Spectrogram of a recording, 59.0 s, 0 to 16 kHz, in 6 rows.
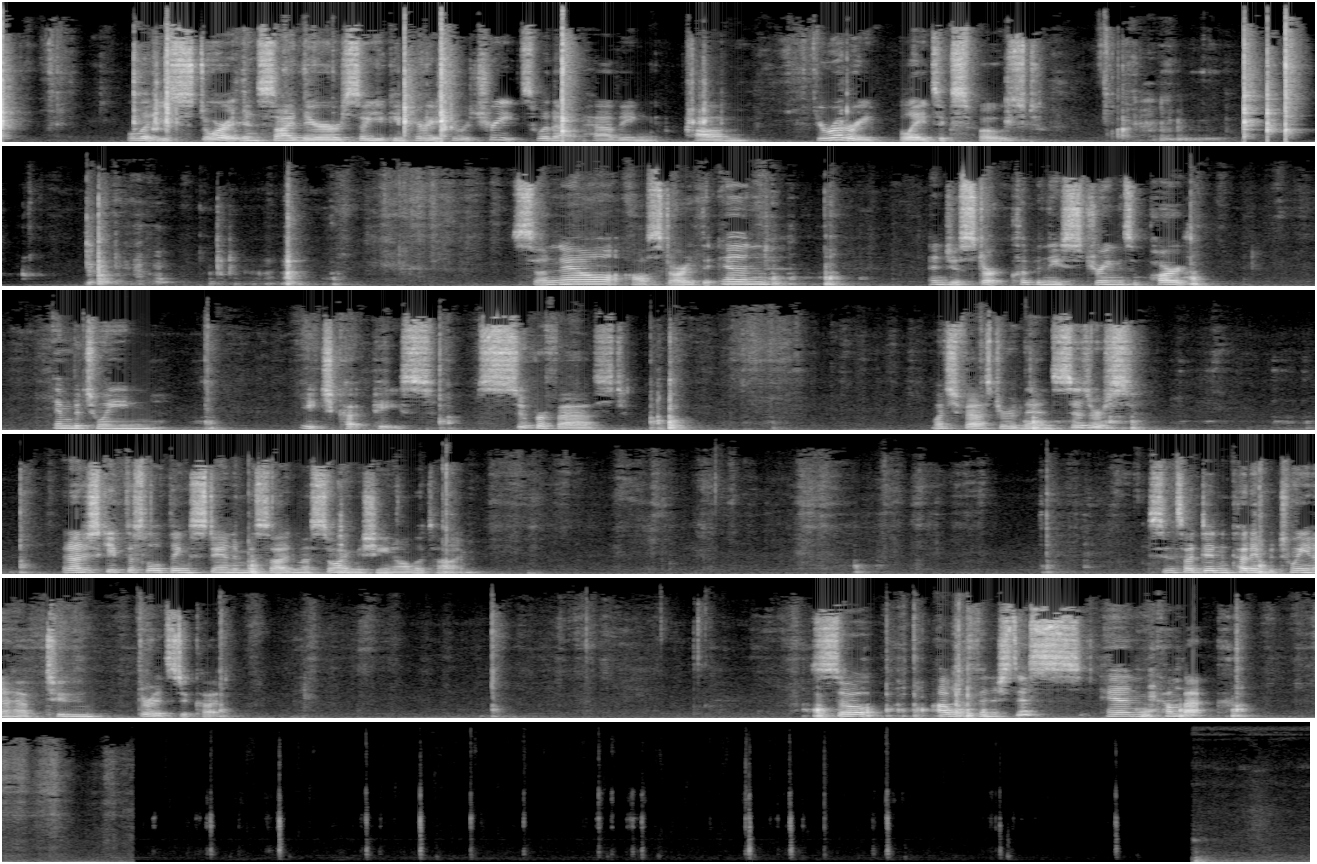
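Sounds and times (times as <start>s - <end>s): fabric rustling: 5.6s - 6.3s, 10.7s - 13.7s, 24.9s - 26.8s, 33.0s - 38.2s, 40.2s - 46.8s, 48.8s - 50.3s.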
